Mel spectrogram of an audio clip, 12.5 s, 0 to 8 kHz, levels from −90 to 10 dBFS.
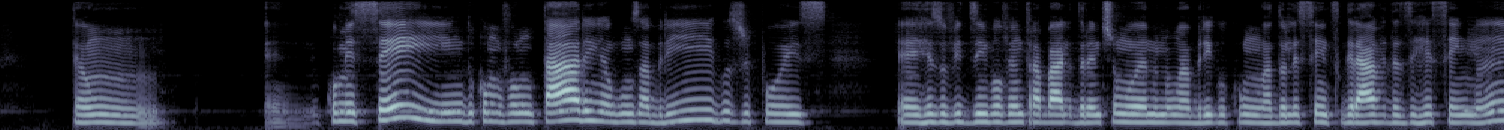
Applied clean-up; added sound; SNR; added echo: neural mask model DeepFilterNet 3.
